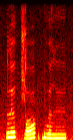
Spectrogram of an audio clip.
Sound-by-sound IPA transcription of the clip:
l əː˦˥ k̚ t͡ɕ ɔ˨˦ | ɓ u˧ ə̯ ɣ ɨ˧

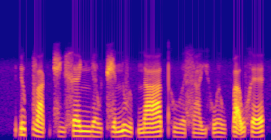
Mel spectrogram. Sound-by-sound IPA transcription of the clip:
ɗ ɨ˦˥ p̚ v a˨˩ k̚ t͡ɕ i̤˨˩ x ɛ˧ ɲ ɛ̤˨˩ w t͡ɕ ə˨˦ n v ɨ˨˩ p̚ n aː˨˦ t̪ʰ ṳ˨˩ ə̯ s a̤˨˩ j h w ə̤˨˩ w ɓ a̰˧˥ w x ɛ˨˦

